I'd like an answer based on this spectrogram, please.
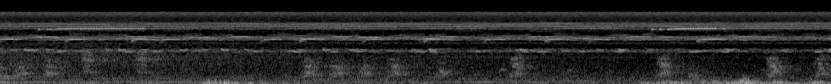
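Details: Crickets at night beside a busy highway: a steady, shrill, continuous trilling in several high overlapping bands. Short lower clicking pulses repeat through it, with a soft rumble of passing traffic underneath.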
